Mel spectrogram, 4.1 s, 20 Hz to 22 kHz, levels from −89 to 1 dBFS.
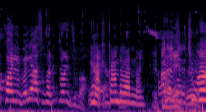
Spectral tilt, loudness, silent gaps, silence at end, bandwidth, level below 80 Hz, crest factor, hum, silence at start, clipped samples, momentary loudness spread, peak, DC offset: -4 dB/octave; -39 LUFS; none; 0 s; over 20 kHz; -56 dBFS; 18 dB; none; 0 s; under 0.1%; 10 LU; -20 dBFS; under 0.1%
